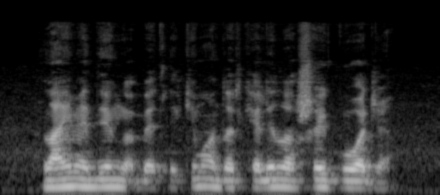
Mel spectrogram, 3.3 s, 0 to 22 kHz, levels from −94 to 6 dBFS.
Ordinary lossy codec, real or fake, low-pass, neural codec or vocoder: MP3, 96 kbps; real; 14.4 kHz; none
